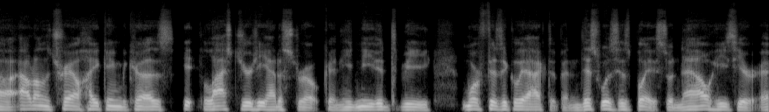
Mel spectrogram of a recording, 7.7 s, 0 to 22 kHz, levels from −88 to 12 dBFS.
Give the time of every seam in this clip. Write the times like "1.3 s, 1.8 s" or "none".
none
